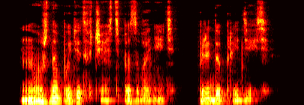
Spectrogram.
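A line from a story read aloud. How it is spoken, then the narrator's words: Husky reply. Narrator (Russian): сипло отозвался Вениамин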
